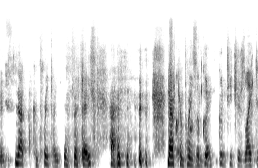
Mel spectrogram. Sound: laugh

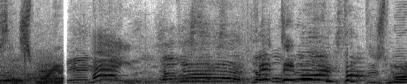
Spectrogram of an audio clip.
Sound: yelling

